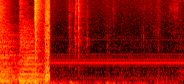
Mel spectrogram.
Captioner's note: snap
